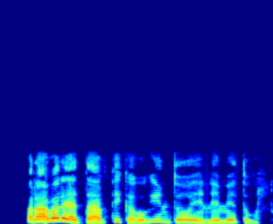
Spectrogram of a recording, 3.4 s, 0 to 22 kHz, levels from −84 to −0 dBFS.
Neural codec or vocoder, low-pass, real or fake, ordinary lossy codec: none; 7.2 kHz; real; MP3, 48 kbps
